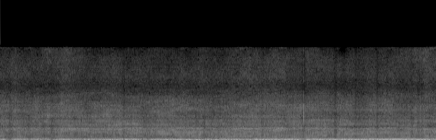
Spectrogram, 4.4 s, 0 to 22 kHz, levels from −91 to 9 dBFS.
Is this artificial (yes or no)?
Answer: yes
